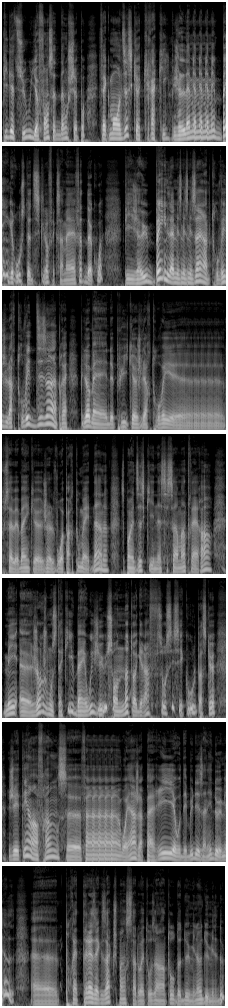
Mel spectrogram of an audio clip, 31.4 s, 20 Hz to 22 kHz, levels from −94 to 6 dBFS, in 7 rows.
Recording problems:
audio stuttering; 4 times, first at 3.5 s

